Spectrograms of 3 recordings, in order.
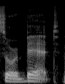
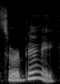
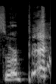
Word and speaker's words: sorbet: So the guy's describing their lunch, and it starts off with they're ordering sorbet, in which Don Lemon tells the interviewer, you know, it's pronounced sorbet. And the guy starts questioning himself, thinking, gee, all these years I thought it was sorbet.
